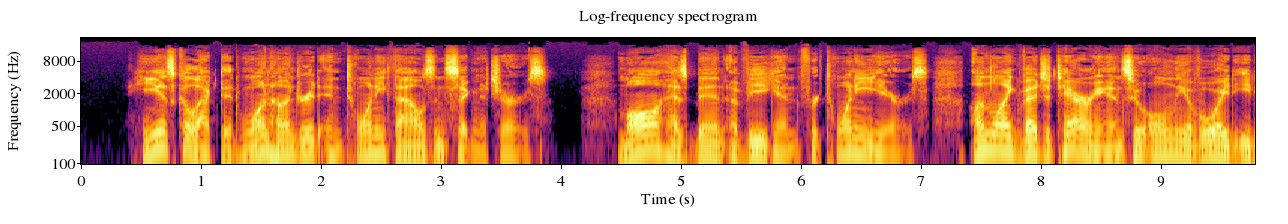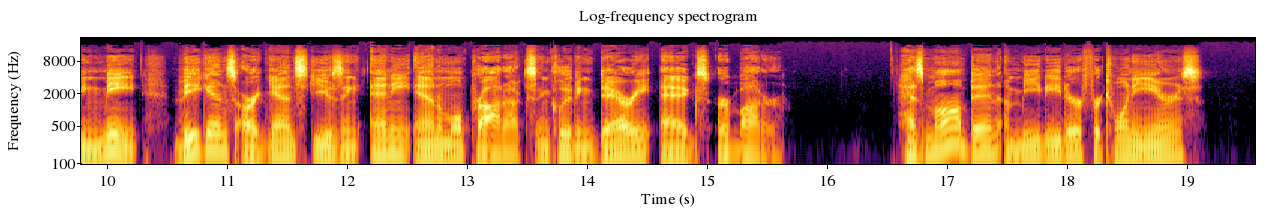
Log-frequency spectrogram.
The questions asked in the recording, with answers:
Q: Has Maw been a meat eater for 20 years?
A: No, Maw hasn't been a meat eater for 20 years.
